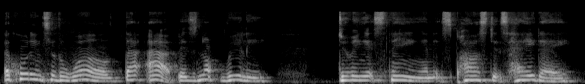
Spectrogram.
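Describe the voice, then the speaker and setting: A woman's voice: mid-range voice, unhurried, mellow. A woman voice coach, a podcast guest, speaking emphatically with rhetorical questions. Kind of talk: podcast interview.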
